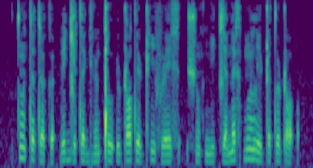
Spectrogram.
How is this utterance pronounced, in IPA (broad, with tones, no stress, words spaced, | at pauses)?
t̪ũ˦ tə˧tœ˨ kœ˨ʔɓe˦d͡ʑø˧ tɛ˧ɡʱẽ˧ɭ ǃu˧ʔy˨ʈɔ˦ ti˨˦ɭʈʰi˦˨fɭe˦˨x | ʃũ˨xŋi˨ t͡ɕɛ˨˦nɛ˦xɓũ˦ li˨˦ʈə˨t̪o˦ʈɔ˨ʔ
